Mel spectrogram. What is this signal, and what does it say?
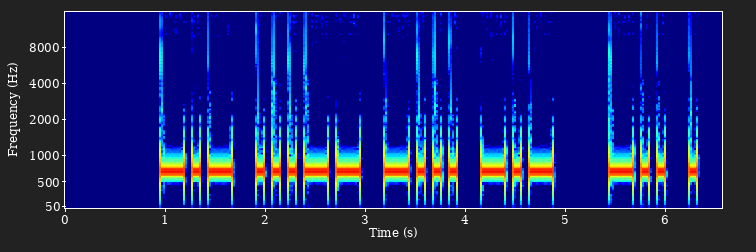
Morse code, heard as a keyed tone, about 15 wpm, 700 Hz. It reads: K3BK DE
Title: USA Callsign DE Callsign - 4 Characters - 15wpm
